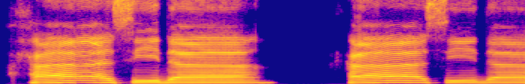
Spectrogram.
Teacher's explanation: karena dia di sana ada hukum mad iwad maka dibaca Dua harakat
